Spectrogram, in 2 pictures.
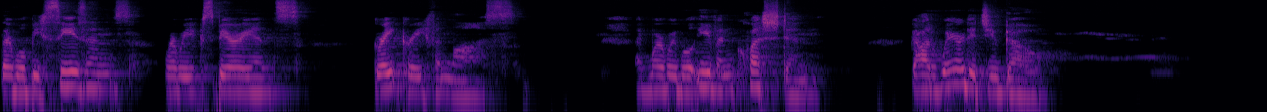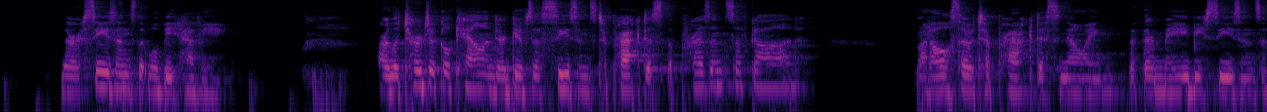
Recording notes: Preached at St. James’ Episcopal Church in Hyde Park, NY.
